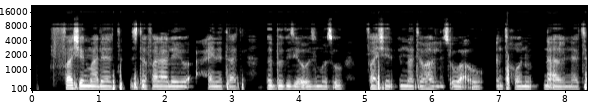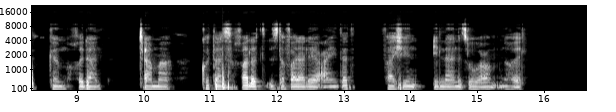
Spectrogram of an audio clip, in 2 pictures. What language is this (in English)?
Tigrinya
